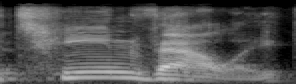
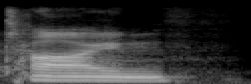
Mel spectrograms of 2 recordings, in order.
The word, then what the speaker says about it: Teign: It's I live near the Teen Valley. TEIGN. Teen Valley. – Mm-hmm. – By Teen Village. – I would have pronounced that Tyne.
